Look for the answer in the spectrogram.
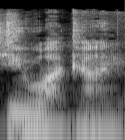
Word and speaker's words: Teotihuacan: So did this trip actually involve going to, and I'm going to see if I can get the pronunciation right, Teotihuacan? Is that correct? – Teotihuacan, yes.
